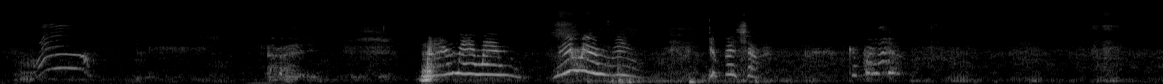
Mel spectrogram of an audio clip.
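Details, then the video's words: Playful one-year-old female cat seeking petting calls with a high short meow, then loud, long wavering meows and quick stuttering trills, followed by a few soft chirps, in a quiet room. "Funny little CAT that makes CUTE sounds"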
